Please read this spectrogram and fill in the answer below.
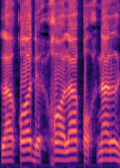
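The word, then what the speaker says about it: لقد خلقنا: Contoh tadi, laqad khalaqonnal in. Nah, itu seperti berat. Laqod khalaqnal. Jangan di ee lunakkan. Laqod khalaqonal. Laqod khqonal. Nah, jangan kayak sakta, jangan kayak berhenti. Laqad khalaqnal, jangan yang betul. Laqad khalaqonal seperti itu.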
